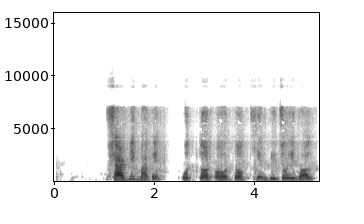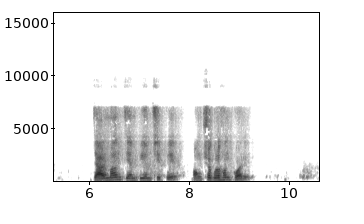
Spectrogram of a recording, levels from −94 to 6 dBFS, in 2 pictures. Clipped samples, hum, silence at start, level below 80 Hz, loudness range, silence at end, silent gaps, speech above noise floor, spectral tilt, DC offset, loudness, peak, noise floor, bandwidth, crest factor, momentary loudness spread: under 0.1%; none; 1.05 s; -76 dBFS; 4 LU; 1.4 s; none; 64 dB; -3.5 dB/octave; under 0.1%; -22 LUFS; 0 dBFS; -85 dBFS; 9.6 kHz; 22 dB; 13 LU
